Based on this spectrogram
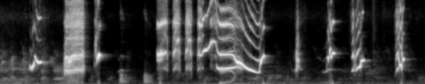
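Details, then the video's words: Javan myna (jalak kebo), a kept songbird, singing a mix of short whistled notes, a harsh noisy screech and a long curving whistle that falls and rises, followed by brief chirps. "MASTERAN JALAK KEBO GACOR"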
